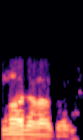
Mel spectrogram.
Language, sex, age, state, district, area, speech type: Nepali, male, 60+, West Bengal, Kalimpong, rural, conversation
